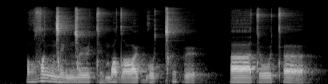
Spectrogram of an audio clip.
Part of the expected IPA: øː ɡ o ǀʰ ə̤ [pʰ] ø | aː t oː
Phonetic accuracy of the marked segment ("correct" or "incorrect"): incorrect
